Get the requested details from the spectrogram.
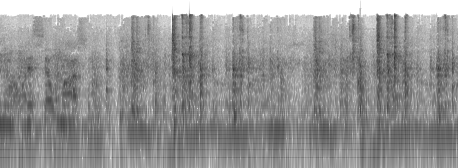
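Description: Metal pots and pans clank and rattle as they are moved around.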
